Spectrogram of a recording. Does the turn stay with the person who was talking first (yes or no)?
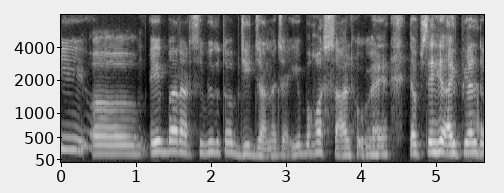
yes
